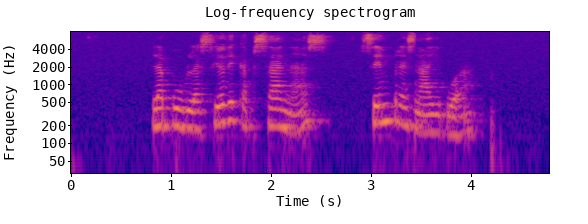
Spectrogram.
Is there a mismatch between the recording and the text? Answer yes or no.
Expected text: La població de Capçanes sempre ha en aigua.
no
